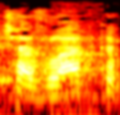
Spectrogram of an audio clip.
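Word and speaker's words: Čáslavská: Vera Czaslavska, se pronuncia Czaslavska, mas se escreve Kaslavska, com VSK no fim, vale a pena.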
